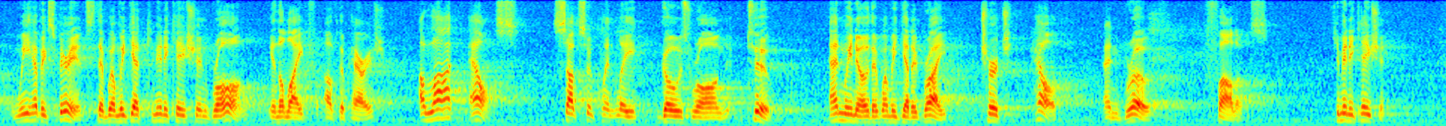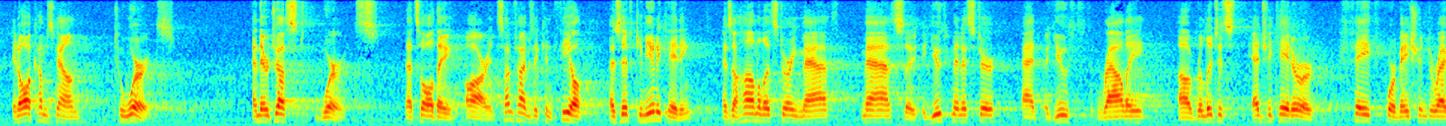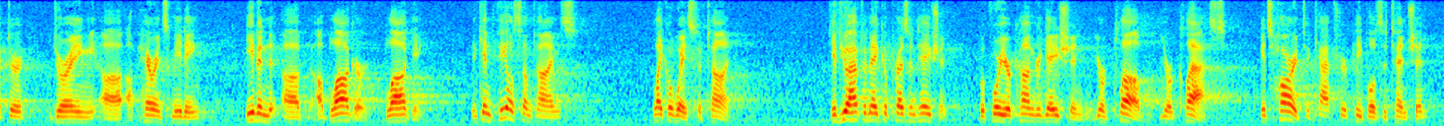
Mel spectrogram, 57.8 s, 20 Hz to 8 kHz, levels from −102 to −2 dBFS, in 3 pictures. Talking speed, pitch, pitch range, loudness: 120 wpm, 145 Hz, 125-155 Hz, -21 LUFS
